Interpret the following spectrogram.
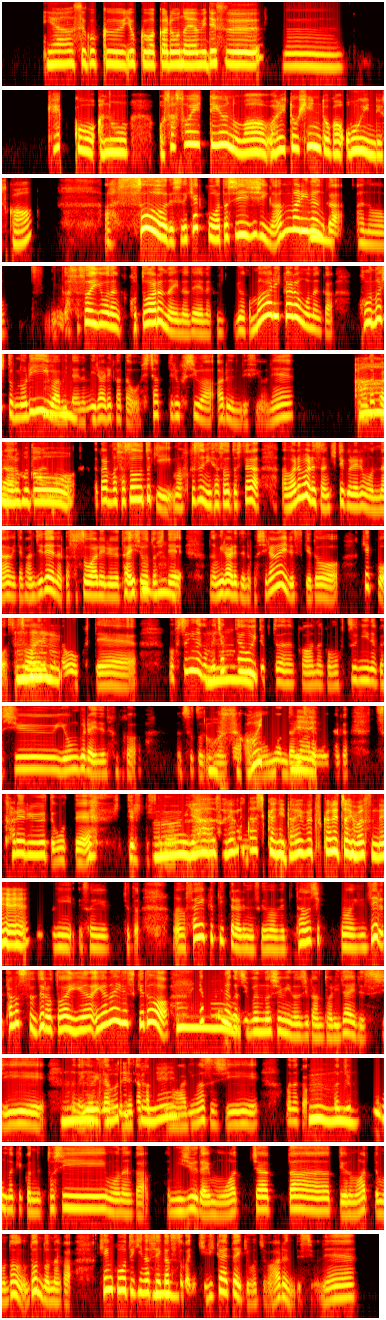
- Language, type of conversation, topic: Japanese, advice, 誘いを断れずにストレスが溜まっている
- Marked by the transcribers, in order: laughing while speaking: "うん"; chuckle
